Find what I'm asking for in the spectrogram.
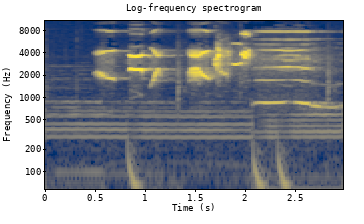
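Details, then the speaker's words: Clock with batteries put back in after having an issue: ticking, then clear, complete bird calls and chirps over a faint low hum; the bird chime is working normally. "it's working. We've got all of the bird sounds."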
